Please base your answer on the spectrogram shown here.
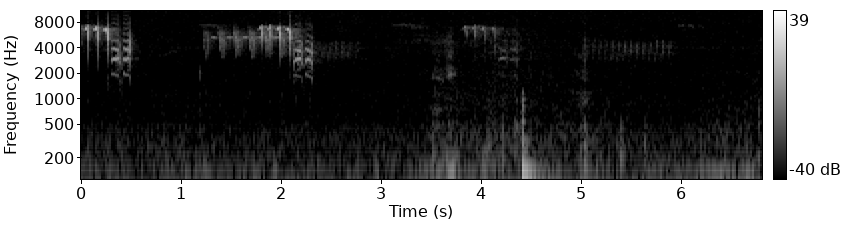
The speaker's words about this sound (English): Junco or titmouse trill down draw.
